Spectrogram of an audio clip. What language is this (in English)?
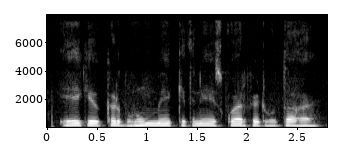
Hindi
